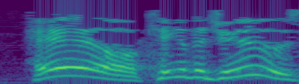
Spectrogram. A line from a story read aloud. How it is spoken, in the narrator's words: they mocked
